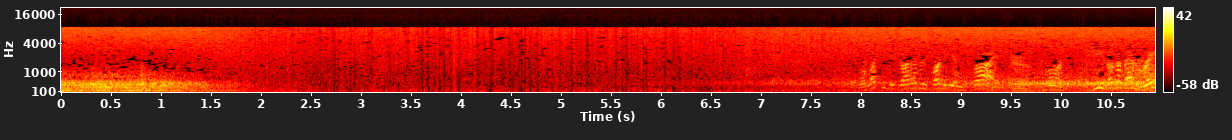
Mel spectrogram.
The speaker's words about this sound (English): it's a bad tropical storm, Chuck. Almost like a hurricane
